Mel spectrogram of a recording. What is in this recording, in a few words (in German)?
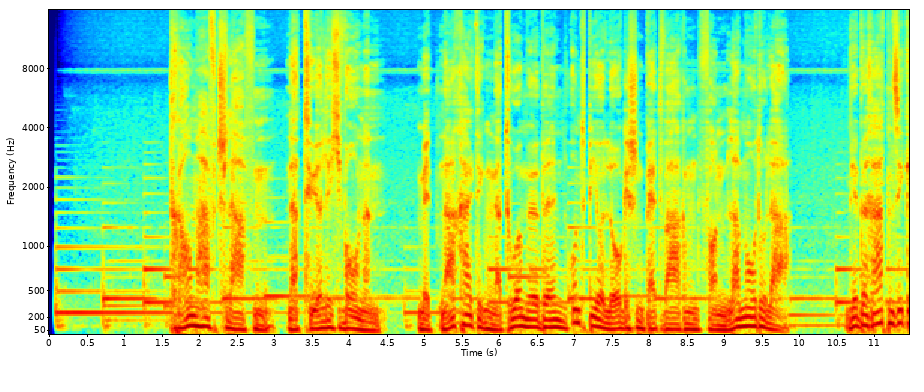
Werbung sanft; LaModula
